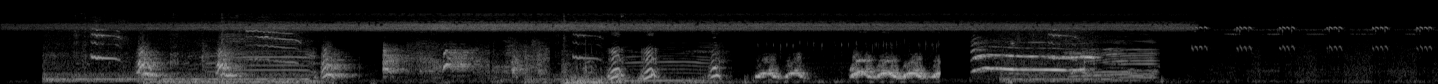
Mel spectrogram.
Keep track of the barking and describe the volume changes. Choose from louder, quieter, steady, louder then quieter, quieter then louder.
quieter then louder.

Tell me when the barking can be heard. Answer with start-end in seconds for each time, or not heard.
1.4-11.0.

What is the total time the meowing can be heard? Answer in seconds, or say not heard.
5 s.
